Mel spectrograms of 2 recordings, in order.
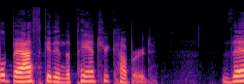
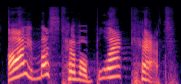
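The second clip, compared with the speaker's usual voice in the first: higher, slow and louder witch demand; insistent witch; 7 semitones higher, 4 dB louder, slower than usual. Acted. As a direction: insist like a stubborn hag. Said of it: "shrieked the witch".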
